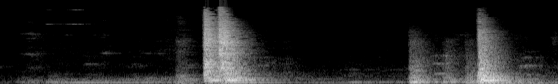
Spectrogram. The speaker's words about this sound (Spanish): Este amigo de Viviendo de las Redes nos manda también un video donde pues se ve como que alguien abre la puerta, pero él está completamente solo.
